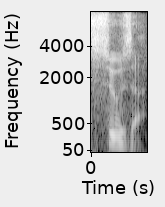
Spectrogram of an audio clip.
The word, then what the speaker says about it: Souza: Salsa or I kept saying Salsa. Souza. Anyway, it's Souza.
